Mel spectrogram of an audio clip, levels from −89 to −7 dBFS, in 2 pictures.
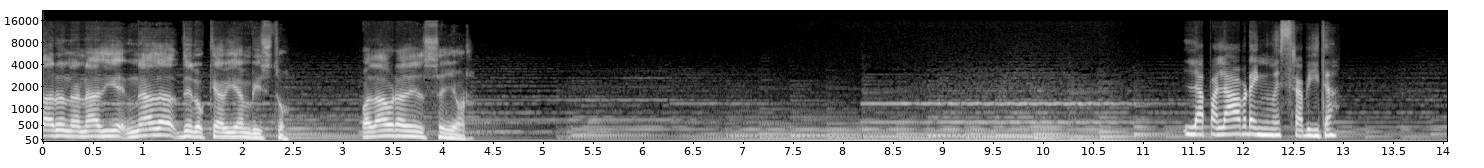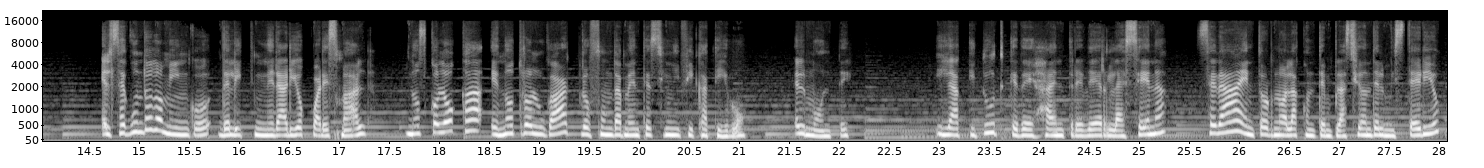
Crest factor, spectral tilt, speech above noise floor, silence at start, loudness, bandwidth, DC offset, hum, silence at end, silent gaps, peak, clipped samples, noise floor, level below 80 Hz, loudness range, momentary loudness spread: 14 dB; -6.5 dB/octave; 29 dB; 0 s; -16 LUFS; 16 kHz; 0.9%; none; 0 s; none; -2 dBFS; under 0.1%; -43 dBFS; -46 dBFS; 14 LU; 19 LU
